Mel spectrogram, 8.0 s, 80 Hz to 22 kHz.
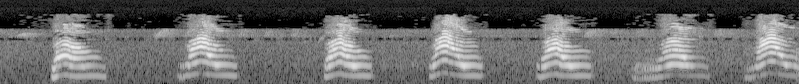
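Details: Calling for a mate at night, a domestic cat gives seven similar rising-then-falling meows in steady succession, roughly one every 1.2 seconds, each bright and harmonic against a quiet background.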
